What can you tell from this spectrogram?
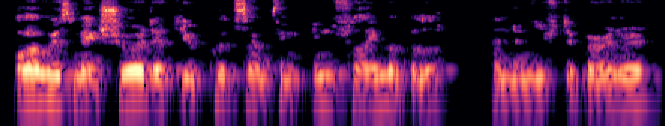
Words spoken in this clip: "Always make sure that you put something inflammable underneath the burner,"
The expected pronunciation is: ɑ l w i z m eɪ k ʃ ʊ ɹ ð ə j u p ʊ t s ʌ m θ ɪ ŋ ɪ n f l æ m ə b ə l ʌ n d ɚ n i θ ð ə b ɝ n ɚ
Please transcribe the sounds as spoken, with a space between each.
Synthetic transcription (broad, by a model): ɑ l w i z m eɪ k ʃ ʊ ɹ ð ə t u p ʊ t s ʌ m θ ɪ ŋ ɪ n f l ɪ m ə b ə l ʌ n d ɚ n i θ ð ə b ɝ n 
